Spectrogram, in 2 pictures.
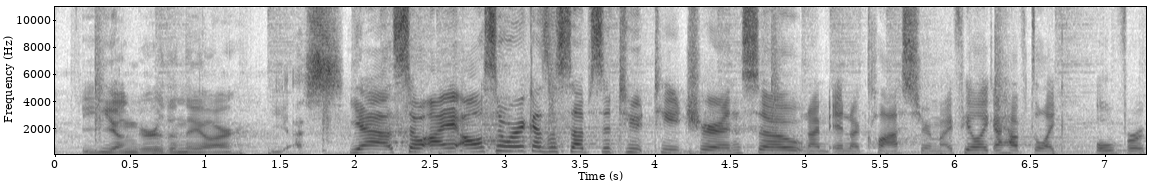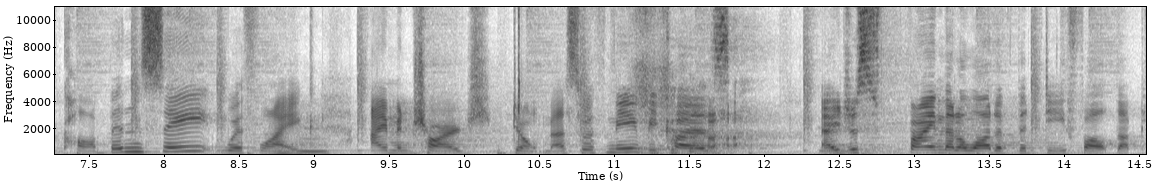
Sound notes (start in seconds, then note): none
